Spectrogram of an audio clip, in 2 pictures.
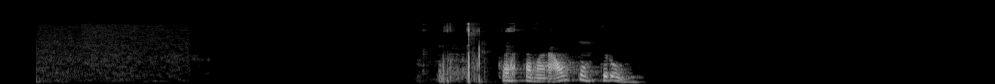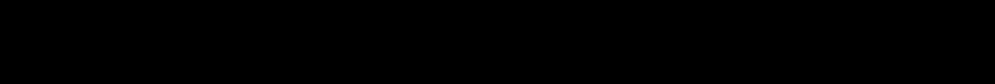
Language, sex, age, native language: Icelandic, female, 50-59, Icelandic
